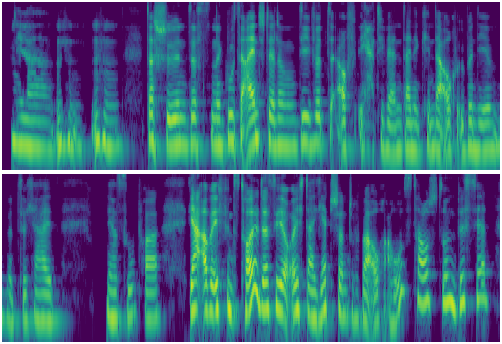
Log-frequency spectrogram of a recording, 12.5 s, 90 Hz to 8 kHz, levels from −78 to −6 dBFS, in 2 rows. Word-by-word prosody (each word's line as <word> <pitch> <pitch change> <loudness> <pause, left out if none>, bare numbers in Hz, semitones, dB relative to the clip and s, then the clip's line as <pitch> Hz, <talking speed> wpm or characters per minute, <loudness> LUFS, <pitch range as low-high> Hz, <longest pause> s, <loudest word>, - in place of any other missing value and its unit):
Ja, 170 -3 -3
mhm, 180 -2 -6
mhm, 175 -4 -5 0.3
das 200 -3 +2
schön, 180 0 +1
das 175 -2 +4
'ne 180 -2 -1
gute 195 0 0
Einstellung, 175 -1 +2
die 190 0 -2
wird 185 -1 -4
auf 165 0 -2
ja, - - -6
die 170 - -7
werden 155 0 -4
deine 160 -2 -3
Kinder 160 +1 -1
auch 160 - -4
übernehmen 160 +1 -5
mit 160 0 -10
Sicherheit. 160 0 -4 0.7
Ja, 175 -2 -1
super. 170 0 -4 0.3
Ja, 225 +2 +8
aber 200 +1 +7
ich 215 - +2
finde 210 -1 +1
es 210 - +1
toll, 205 - +7
dass 220 0 +4
ihr 210 -5 +4
euch 210 +2 +2
da 185 - +1
jetzt 210 +6 -1
schon 195 -3 -1
drüber 175 -2 0
auch - - -3
austauscht 275 -6 -2
so 260 - 0
'n 265 -2 +4
bisschen, 265 +4 -2
180 Hz, 195 wpm, -22 LUFS, 170-200 Hz, 0.7 s, Ja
